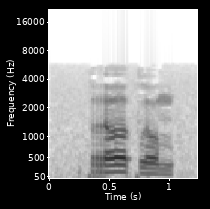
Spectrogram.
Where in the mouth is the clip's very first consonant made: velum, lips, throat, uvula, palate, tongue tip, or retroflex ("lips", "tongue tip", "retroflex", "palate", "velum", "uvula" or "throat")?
lips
